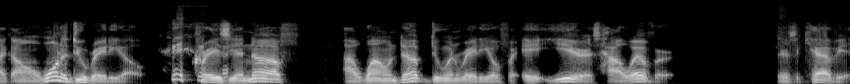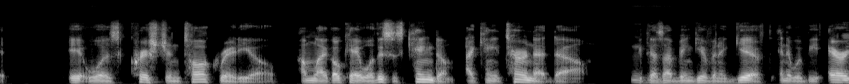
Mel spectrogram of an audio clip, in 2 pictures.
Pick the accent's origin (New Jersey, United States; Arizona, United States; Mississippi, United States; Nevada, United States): Nevada, United States; Las Vegas; now in Los Angeles, United States; I'm originally from Vegas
